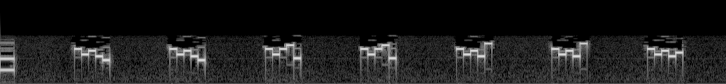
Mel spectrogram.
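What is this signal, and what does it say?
Five-tone selective call (ZVEI), heard as quick runs of five tones, tones of about 70 ms. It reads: 85742 85742 85803 85803 85744 85744 85746
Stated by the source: ZVEI five-tone selective call received on SDR.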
